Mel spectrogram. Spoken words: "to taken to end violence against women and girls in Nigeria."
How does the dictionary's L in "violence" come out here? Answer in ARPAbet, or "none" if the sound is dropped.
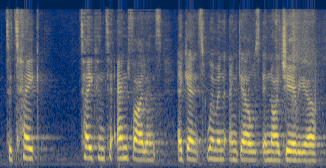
L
